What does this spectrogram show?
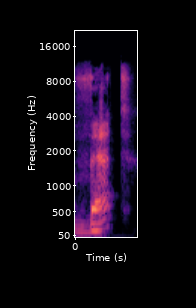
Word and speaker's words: vet: We have vet. I'm actually pronouncing if they don't conclude a dagesh, then I'm going to give it the softer sound.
